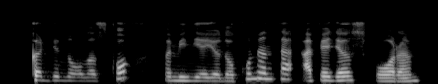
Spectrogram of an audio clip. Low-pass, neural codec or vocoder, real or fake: 7.2 kHz; none; real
